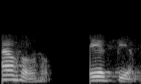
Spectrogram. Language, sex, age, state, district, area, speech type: Marathi, female, 45-60, Maharashtra, Buldhana, urban, conversation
